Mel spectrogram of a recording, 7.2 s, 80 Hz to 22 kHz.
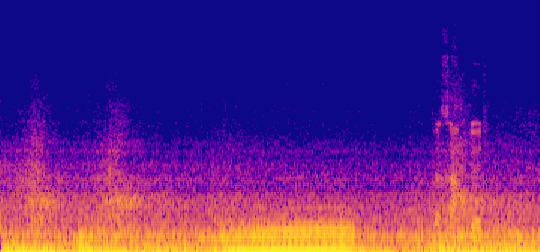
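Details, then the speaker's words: Mk2 Golf GTI 16v with freshly built engine being run in, about 52 miles, temperature normal, cruising about 70 mph just under 4000 rpm on light throttle; smooth, even note over road rumble, no exhaust drone. "just shy about just shy 4000 rpm sitting there quite happily if you're just tickling the throttle just maintain your speed it's not really droning sounds quite nice"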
